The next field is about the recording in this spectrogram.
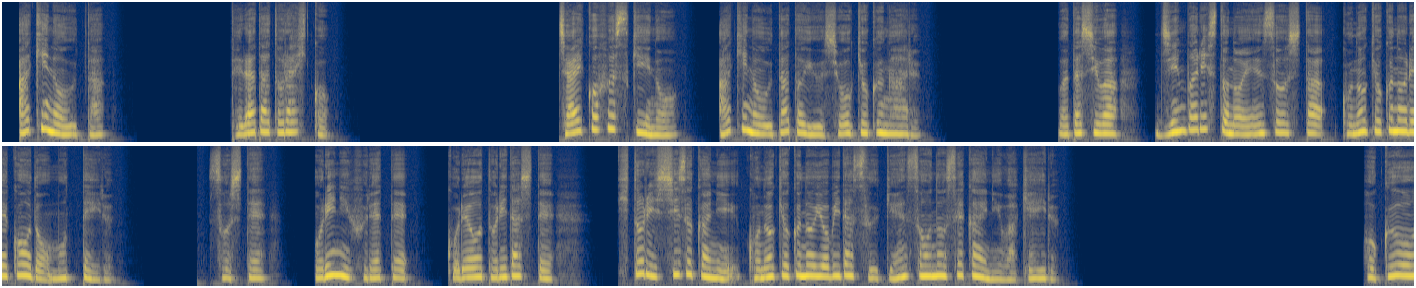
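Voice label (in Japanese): ナレ recitation, ボイスサンプル; 女性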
